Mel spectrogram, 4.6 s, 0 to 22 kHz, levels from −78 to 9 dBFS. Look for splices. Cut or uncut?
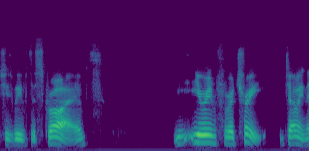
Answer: uncut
